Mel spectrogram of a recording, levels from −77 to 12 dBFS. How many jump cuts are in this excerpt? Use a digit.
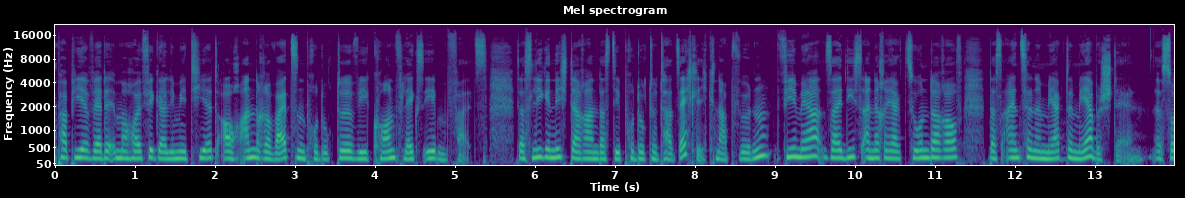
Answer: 0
